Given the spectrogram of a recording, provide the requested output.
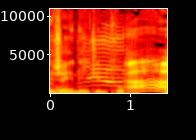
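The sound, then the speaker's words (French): A domestic cat meows loudly, drawn-out and wavering in pitch, with a person speaking briefly over it. “finalement, ça, ça, fait comme quatre podcasts qu'on dit que vous allez peut-être entendre le chat miauler.”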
